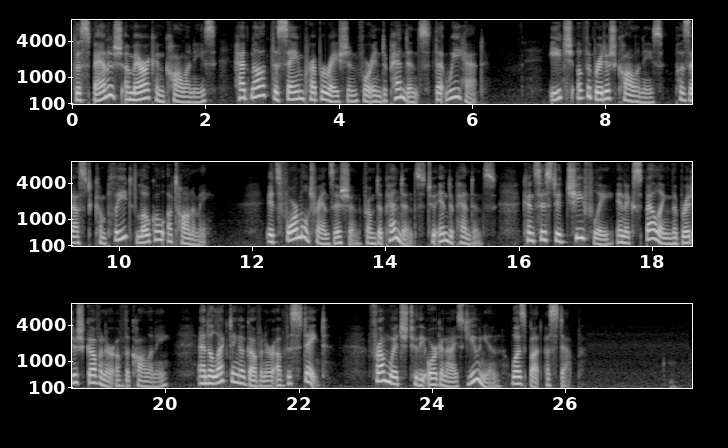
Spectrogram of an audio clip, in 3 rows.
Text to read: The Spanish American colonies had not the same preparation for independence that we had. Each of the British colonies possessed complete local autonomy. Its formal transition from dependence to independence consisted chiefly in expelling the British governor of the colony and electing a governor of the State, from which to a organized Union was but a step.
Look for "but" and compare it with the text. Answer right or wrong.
right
